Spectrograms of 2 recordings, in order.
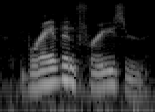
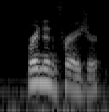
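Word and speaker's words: Brendan Fraser: they do well apparently Brandon Fraser yeah Brendan Frazier say his name right he got um and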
